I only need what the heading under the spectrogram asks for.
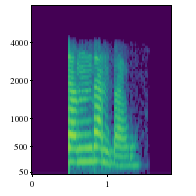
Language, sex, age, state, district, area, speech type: Hindi, female, 45-60, Uttar Pradesh, Pratapgarh, rural, conversation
